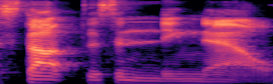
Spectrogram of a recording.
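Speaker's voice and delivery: low, slow, firm commanding tone.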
